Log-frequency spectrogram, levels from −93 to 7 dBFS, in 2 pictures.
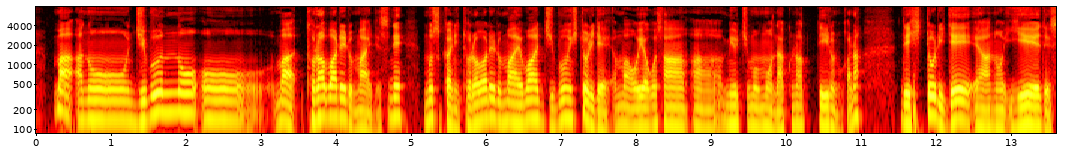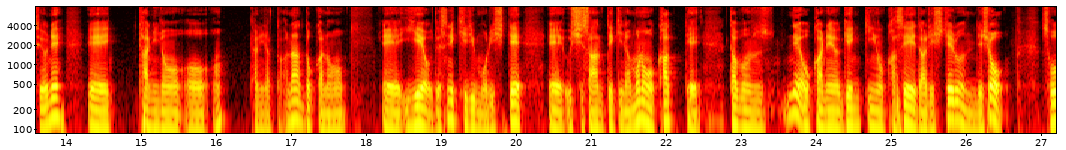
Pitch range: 95-135 Hz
